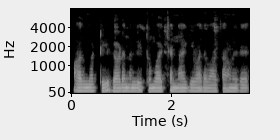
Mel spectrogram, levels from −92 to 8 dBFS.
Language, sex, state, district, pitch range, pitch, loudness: Kannada, male, Karnataka, Bijapur, 105-110 Hz, 110 Hz, -31 LUFS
